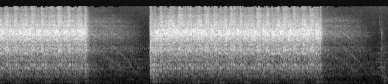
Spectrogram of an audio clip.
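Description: Moto Guzzi V-twin engine being cranked on its electric starter in two long bursts. The first stops suddenly under two seconds in, and the second starts suddenly about three seconds in and runs for about three and a half seconds. Each burst cuts off and winds down.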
